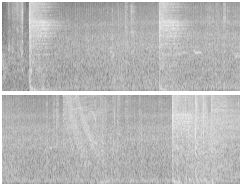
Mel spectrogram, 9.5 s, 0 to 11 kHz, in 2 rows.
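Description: Traffic in the Tony Hawk Pro Skater 3+4 video game, with a steady low vehicle rumble and road noise throughout, broken by a few sharp loud bursts and a passing whoosh.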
